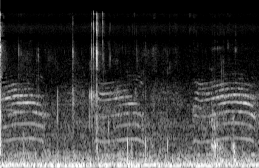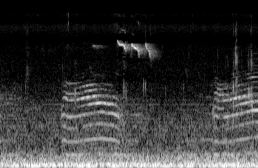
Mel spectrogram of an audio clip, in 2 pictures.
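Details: Stray cat on a street in Istanbul, somersaulting for attention, meows repeatedly: five drawn-out, harmonic meows, each arching slightly in pitch, spaced about one to two seconds apart over low traffic rumble and a brief bird chirp.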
